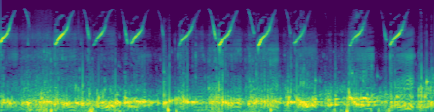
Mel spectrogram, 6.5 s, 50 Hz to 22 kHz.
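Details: Wild dolphins off Mikurajima, Japan, whistling while blowing bubbles from the blowhole, filmed underwater on an Olympus TG-2; steady run of short, high, rising whistles, several per second, over a bubbly, rumbling underwater wash.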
